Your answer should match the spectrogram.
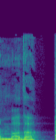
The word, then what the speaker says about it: Mutha: I met a woman named Sophia, who is a founder and host of the As a Mother podcast. I pronounce it like that because it's spelled M-U-T-H-A.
